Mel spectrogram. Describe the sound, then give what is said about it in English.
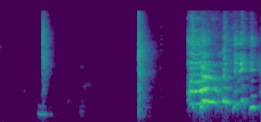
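Two sharp slapping punches land about a second apart, crisp, followed by a short burst of vocal exclamation right after the second impact. “Punching noises.”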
